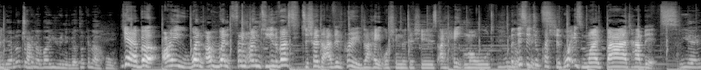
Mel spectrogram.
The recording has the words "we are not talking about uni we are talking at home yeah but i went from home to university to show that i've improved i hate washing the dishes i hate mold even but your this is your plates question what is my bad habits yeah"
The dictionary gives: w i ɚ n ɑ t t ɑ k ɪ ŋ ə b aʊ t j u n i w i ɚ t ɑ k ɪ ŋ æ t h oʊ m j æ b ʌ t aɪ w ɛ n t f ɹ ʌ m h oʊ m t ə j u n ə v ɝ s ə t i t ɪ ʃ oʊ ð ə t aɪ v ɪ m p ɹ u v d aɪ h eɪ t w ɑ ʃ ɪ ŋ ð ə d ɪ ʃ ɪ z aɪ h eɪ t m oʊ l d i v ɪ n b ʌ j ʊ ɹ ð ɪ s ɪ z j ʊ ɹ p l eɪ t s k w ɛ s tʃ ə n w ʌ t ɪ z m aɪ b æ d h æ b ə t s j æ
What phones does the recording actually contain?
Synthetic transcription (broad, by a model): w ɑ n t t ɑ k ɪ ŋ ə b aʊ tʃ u i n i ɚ t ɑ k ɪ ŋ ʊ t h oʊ j æ b ʌ t aɪ w ɛ n t f ɹ ʌ m h oʊ m t ə j u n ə v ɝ s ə t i t ɪ ʃ oʊ ð ə t aɪ v ɪ m p ɹ u v d aɪ h eɪ t w ɑ ʃ ɪ ŋ ð ə d ɪ ʃ ɪ z aɪ h eɪ t m oʊ l d b ʌ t ð ɪ s ɪ z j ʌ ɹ k w ɛ s tʃ ə n w ʌ t ɪ z m aɪ b æ d h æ b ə t s j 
